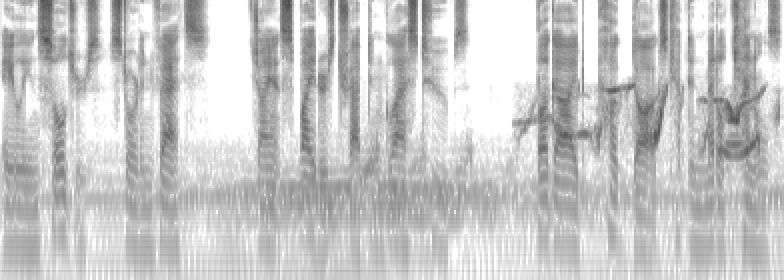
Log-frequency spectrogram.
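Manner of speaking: normal talking voice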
